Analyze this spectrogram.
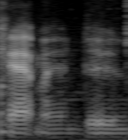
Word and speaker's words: Kathmandu: I thought you didn't pronounce the H. Oh, don't you? Kathmandu. Kathmandu.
